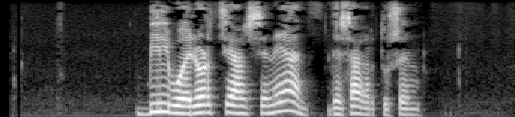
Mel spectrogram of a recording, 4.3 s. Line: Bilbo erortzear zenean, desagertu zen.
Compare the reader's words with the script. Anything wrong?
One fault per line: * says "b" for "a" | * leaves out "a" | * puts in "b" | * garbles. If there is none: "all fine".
all fine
